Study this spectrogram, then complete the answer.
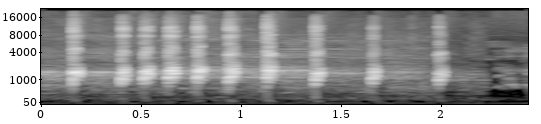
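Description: A competitive turkey caller imitates a wild turkey gobble, a rapid string of about ten sharp, rattling gobble notes in quick succession, loud and close with no other sounds.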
